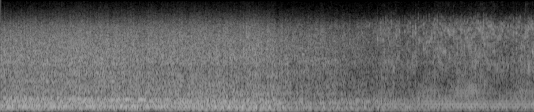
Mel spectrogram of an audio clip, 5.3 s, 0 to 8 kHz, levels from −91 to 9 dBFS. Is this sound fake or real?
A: real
